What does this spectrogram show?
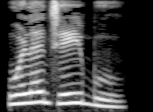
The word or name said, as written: ಒಳಜೇಬು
